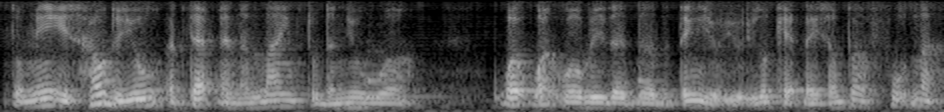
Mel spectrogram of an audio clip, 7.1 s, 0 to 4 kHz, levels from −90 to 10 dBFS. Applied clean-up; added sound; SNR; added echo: neural separator model SepFormer DNS4.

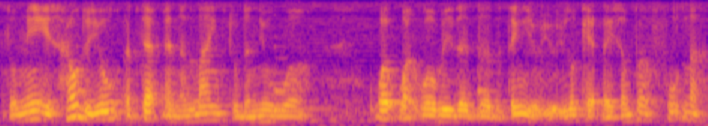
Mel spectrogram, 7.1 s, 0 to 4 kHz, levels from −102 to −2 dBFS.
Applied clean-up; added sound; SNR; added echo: none; Bowed string instrument; 20 dB; reverberation time 0.5 s.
